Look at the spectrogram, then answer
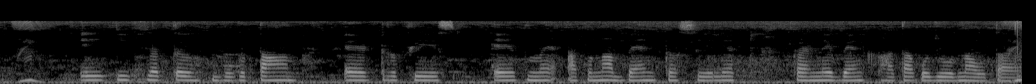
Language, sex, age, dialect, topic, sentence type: Hindi, female, 18-24, Kanauji Braj Bhasha, banking, statement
